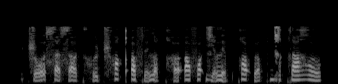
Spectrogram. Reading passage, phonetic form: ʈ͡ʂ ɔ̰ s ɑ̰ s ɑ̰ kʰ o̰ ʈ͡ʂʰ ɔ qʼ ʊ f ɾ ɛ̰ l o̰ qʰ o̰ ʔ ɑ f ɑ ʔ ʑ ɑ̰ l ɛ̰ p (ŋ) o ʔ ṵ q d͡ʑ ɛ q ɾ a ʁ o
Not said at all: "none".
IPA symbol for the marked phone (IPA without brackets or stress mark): q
